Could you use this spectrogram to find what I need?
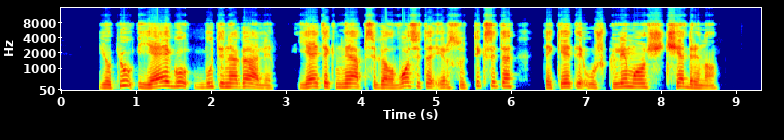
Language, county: Lithuanian, Klaipėda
